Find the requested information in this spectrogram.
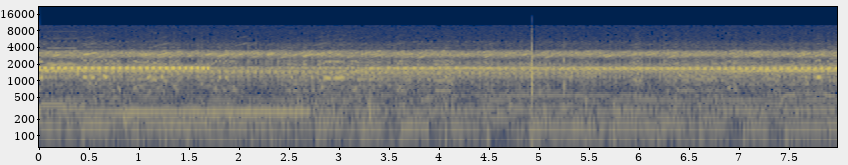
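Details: Frogs calling to mate at a pond around dusk in March 2011, filmed with a 3 megapixel camera: a dense, unbroken chorus of high trilling voices that thins slightly after two seconds, with one sharp click midway.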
